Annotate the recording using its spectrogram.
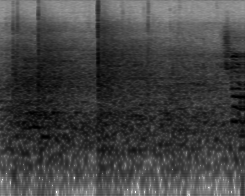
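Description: Boxing gloves landing punches: a few sharp smacks, the sharpest about a second in, over steady sports-hall background noise.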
